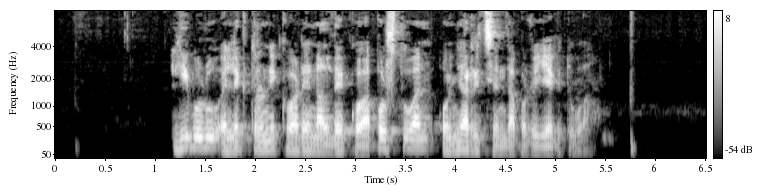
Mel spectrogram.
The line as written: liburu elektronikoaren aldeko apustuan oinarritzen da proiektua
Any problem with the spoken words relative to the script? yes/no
no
